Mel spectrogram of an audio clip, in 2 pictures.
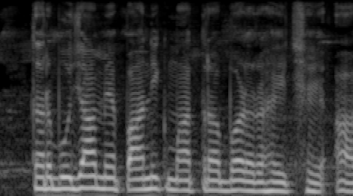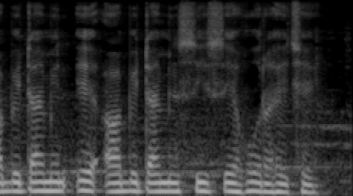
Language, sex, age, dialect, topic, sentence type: Maithili, male, 41-45, Bajjika, agriculture, statement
